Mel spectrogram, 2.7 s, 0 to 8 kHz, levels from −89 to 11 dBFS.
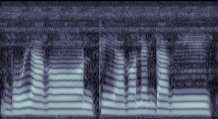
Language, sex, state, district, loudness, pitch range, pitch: Chakma, female, Tripura, Dhalai, -16 LUFS, 180-185 Hz, 180 Hz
